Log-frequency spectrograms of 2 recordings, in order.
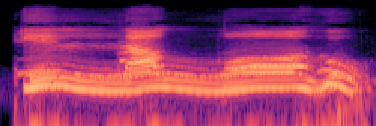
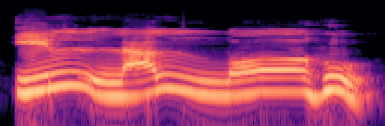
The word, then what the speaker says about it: ইল্লাল্লাহু: ইল্লাল্লাহু। এখানে অনেকে ইল্লাল্লাহু বলে, ইল্লাল্লাহু এরকম বলে, এটা ভুল। সঠিক উচ্চারণ হচ্ছে ইল্লাল, ইল্লাল্লাহু।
